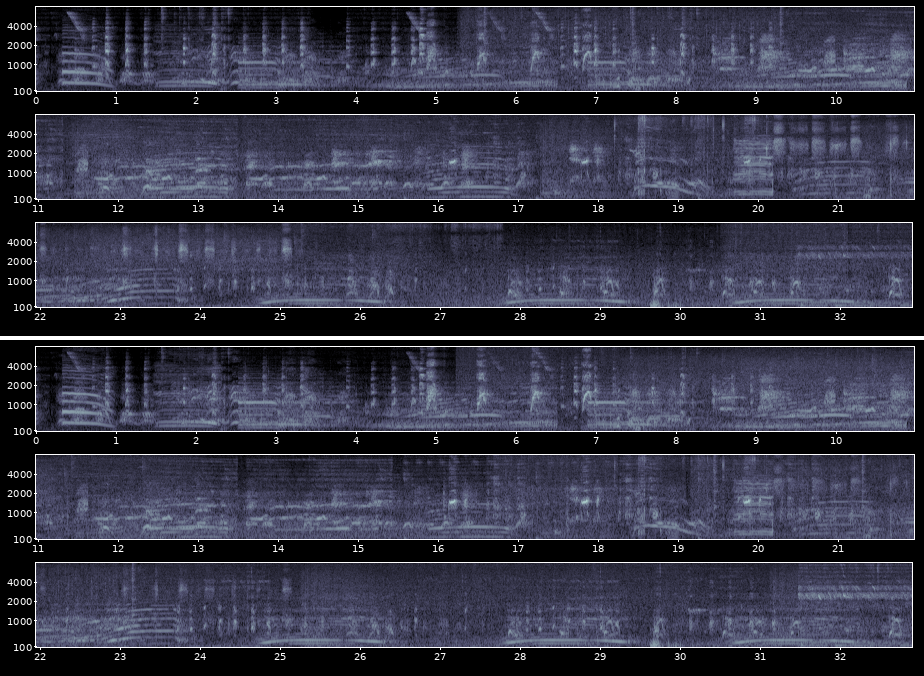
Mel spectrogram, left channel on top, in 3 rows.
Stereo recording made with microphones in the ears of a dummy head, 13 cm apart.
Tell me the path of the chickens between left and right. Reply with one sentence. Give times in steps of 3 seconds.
You can hear the chickens on the left from 0 s, in the centre from 12 s and on the right from 15 s.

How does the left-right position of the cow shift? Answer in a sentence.
In this clip you hear the cow move from right to left and back again.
